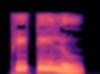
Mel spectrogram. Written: ಪಿಟೀಲು

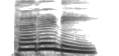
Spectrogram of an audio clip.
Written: ಧಾರಾಟ

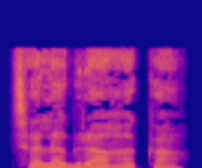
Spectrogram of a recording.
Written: ಛಲಗ್ರಾಹಕ

